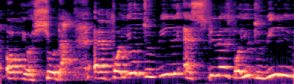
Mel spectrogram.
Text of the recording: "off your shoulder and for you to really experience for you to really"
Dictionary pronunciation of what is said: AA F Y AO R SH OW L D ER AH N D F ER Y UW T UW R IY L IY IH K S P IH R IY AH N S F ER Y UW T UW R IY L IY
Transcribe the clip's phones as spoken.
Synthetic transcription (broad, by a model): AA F Y AO SH OW D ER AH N F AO Y UW T UW R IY L IY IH K S P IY R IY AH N S F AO Y UW T UW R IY L IY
